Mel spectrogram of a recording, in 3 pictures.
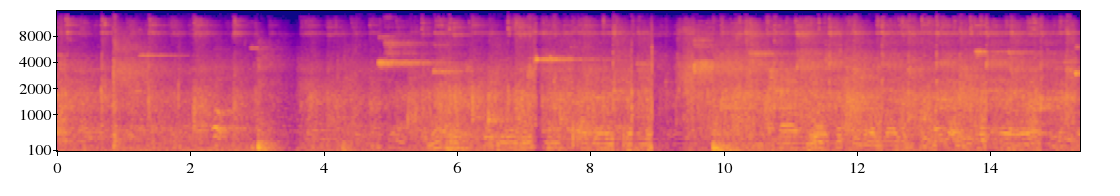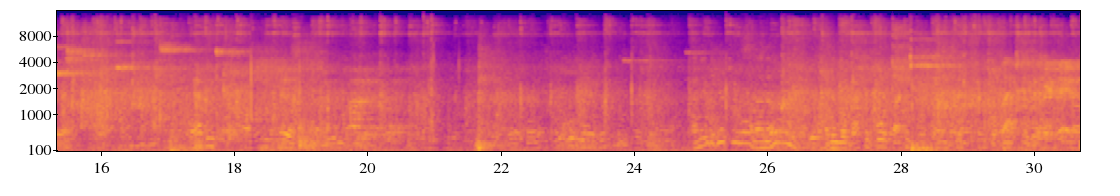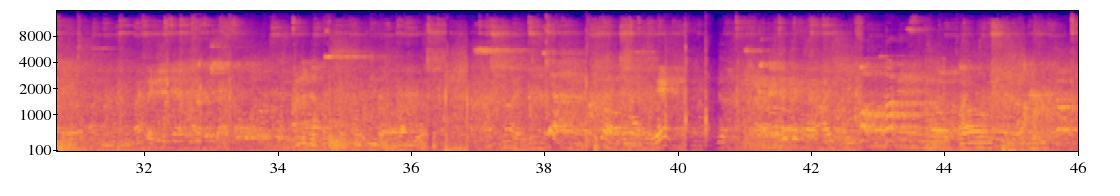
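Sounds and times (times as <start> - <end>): table tennis balls clicking: 0.0 - 3.0, 3.6 - 21.6, 22.2 - 24.3, 31.5 - 34.0.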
